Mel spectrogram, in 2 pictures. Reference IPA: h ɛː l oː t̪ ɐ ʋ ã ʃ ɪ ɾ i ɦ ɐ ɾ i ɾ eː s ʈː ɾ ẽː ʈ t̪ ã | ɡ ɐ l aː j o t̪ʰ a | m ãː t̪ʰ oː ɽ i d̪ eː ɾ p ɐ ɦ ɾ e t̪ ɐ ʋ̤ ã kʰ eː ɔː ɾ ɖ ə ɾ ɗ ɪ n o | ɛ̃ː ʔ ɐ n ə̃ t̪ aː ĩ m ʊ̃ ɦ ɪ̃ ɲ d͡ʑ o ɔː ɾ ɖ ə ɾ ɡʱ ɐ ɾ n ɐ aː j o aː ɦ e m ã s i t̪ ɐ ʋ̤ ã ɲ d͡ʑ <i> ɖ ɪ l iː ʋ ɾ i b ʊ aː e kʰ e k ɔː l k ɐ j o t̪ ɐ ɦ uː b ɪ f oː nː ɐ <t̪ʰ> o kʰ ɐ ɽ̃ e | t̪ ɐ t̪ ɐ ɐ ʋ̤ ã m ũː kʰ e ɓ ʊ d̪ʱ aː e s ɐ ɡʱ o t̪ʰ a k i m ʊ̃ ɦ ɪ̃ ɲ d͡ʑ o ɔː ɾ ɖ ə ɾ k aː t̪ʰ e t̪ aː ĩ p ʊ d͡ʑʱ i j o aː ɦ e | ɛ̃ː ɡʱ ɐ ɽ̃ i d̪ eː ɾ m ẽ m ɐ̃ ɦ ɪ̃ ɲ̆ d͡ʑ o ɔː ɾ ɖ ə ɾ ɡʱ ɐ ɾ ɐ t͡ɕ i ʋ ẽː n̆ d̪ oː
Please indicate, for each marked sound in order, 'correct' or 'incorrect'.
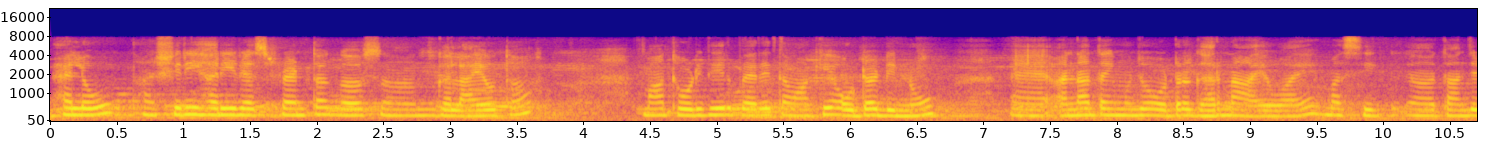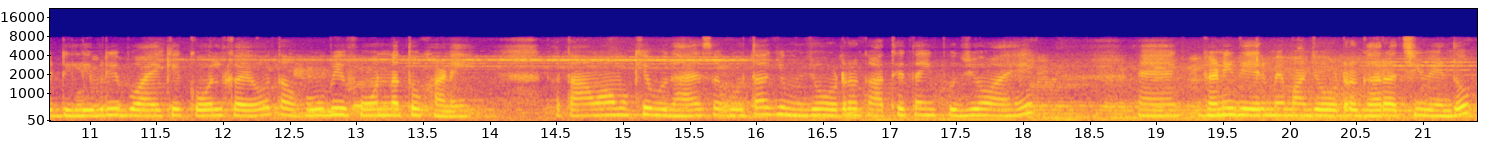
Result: incorrect, correct

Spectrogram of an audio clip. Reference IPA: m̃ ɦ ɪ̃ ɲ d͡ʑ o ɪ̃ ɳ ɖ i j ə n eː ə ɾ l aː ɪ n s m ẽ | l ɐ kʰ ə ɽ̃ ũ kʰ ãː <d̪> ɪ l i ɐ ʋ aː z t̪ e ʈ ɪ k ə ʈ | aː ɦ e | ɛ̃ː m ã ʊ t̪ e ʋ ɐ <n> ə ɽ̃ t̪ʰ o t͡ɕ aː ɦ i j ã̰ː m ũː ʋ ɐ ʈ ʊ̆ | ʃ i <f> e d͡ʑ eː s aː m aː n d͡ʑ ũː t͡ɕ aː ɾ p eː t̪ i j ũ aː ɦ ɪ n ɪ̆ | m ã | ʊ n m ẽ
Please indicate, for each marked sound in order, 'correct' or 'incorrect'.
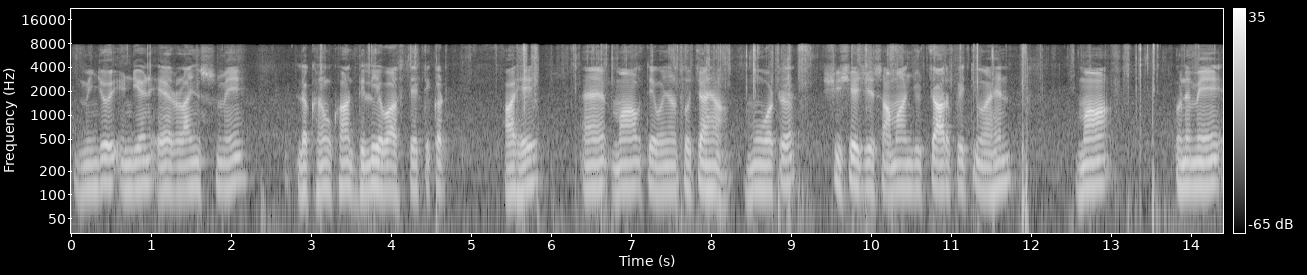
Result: correct, incorrect, incorrect

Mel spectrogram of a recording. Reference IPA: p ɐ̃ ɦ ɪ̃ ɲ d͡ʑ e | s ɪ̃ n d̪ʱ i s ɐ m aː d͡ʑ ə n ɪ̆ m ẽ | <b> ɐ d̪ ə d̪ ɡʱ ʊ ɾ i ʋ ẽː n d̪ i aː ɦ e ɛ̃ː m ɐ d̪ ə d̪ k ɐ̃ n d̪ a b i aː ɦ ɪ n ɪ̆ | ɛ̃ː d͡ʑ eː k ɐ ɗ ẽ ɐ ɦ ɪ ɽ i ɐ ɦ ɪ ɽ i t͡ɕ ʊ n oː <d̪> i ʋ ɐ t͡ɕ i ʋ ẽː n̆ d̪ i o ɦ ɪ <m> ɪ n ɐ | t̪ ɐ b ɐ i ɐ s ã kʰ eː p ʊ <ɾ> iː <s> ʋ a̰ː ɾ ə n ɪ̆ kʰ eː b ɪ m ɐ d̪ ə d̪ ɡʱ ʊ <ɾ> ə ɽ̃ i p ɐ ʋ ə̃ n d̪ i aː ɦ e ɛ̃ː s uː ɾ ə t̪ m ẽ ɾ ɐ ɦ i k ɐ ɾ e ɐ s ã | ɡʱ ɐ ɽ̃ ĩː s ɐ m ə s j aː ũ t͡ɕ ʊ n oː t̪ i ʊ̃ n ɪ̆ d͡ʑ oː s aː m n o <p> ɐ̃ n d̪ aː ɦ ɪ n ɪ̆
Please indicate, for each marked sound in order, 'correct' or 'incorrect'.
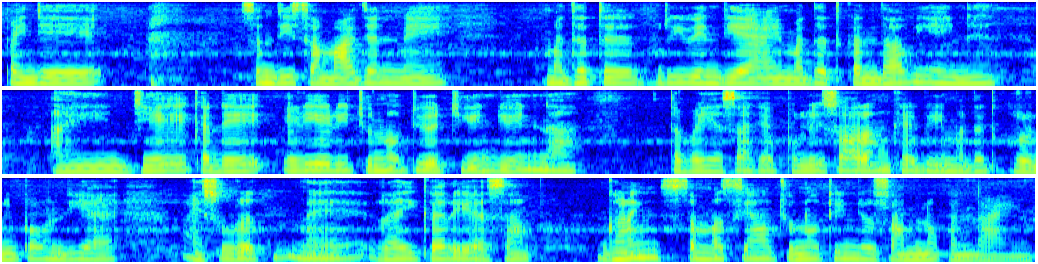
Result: incorrect, incorrect, incorrect, incorrect, correct, correct, incorrect

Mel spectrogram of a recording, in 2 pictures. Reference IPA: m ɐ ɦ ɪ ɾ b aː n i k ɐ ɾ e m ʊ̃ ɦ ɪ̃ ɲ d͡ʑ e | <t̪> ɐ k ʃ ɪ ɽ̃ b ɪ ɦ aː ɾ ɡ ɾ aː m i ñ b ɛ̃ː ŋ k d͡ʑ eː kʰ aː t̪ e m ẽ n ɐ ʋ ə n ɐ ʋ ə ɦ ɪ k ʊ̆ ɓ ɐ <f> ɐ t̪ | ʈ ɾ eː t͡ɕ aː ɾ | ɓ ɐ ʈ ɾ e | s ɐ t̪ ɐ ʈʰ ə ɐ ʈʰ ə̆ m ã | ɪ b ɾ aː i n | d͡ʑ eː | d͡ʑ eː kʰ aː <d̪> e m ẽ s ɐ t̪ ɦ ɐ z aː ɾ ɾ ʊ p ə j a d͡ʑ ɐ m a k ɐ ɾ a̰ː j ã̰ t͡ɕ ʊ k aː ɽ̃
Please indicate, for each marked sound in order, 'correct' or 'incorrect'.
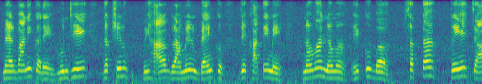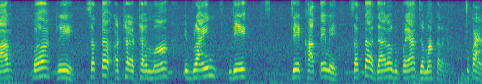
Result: incorrect, incorrect, incorrect

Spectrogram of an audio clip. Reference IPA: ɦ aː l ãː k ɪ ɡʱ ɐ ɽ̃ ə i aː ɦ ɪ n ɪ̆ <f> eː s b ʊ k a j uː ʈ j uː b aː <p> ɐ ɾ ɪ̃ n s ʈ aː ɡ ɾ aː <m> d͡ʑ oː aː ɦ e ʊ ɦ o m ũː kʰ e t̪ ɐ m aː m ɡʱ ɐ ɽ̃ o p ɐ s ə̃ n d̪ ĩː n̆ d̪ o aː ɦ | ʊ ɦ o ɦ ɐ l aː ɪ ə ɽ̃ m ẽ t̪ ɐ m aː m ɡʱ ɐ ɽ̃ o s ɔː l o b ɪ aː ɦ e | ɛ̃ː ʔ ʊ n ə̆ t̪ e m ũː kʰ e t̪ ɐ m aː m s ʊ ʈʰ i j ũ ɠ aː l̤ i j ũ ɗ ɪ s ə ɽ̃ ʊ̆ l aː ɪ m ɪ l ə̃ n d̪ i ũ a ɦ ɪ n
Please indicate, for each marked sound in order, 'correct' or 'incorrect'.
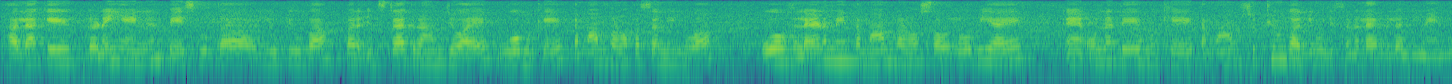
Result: correct, correct, correct

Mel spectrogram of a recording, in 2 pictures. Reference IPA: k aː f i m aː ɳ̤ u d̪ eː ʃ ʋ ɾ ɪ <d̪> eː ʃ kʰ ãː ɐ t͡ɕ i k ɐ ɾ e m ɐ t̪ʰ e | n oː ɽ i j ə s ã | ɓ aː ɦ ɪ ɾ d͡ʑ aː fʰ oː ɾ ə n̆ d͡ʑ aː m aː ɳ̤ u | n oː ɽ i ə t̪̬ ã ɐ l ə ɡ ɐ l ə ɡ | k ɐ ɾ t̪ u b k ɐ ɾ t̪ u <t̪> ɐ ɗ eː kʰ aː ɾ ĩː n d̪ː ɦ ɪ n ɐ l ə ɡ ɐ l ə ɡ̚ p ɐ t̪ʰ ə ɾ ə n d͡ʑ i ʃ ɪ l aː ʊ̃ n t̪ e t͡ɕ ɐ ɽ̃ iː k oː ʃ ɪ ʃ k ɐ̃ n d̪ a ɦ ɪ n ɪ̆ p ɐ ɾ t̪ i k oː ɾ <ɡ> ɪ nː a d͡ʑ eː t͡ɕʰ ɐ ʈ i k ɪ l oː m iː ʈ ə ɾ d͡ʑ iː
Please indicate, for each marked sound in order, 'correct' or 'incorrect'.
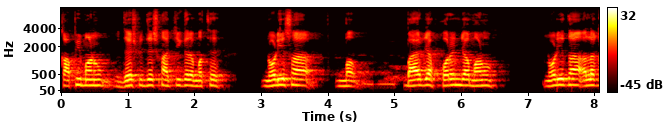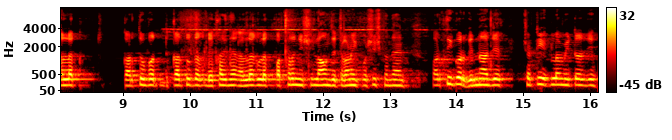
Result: correct, correct, correct

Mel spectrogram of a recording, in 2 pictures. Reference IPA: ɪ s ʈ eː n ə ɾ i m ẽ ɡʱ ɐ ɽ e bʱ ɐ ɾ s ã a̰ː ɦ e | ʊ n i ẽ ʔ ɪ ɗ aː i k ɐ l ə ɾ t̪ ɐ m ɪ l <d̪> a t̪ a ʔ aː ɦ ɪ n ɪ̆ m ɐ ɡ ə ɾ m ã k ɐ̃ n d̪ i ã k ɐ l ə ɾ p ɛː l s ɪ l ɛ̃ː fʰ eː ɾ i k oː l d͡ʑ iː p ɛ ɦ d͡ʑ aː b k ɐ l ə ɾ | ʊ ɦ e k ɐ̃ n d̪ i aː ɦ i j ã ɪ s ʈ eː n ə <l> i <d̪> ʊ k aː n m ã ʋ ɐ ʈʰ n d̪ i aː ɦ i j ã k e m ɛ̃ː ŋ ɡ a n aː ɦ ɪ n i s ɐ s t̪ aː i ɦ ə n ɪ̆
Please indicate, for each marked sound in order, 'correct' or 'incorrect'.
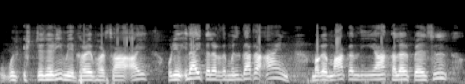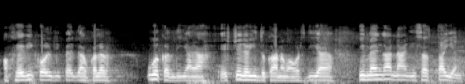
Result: correct, incorrect, correct

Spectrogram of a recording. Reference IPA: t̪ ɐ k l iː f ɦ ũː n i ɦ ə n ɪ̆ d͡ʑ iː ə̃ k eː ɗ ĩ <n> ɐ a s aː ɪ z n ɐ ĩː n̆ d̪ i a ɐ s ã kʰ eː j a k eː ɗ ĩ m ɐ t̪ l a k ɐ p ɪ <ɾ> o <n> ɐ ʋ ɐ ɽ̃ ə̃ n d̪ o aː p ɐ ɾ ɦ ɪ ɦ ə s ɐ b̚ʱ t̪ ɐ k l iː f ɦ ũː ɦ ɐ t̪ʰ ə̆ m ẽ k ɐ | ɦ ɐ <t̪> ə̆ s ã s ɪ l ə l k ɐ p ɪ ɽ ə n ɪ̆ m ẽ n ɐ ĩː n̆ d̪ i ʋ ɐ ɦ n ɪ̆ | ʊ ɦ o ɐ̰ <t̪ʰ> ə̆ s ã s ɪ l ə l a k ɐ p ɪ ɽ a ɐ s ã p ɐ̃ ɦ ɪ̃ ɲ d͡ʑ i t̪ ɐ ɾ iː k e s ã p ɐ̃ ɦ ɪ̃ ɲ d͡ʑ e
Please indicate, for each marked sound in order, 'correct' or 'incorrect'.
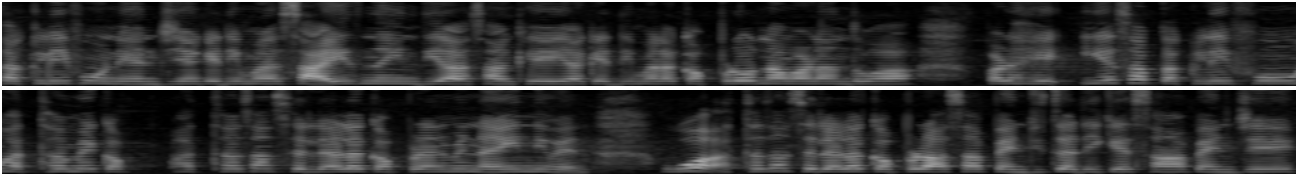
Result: incorrect, incorrect, correct, incorrect, correct

